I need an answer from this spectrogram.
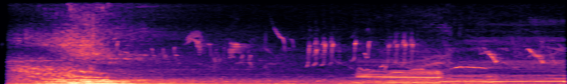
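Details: Tame village cattle in a herd walking together toward their shed, one animal giving a drawn-out harmonic moo that rises into a steady tone in the second half, over a rumbling outdoor background with faint bird chirps.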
